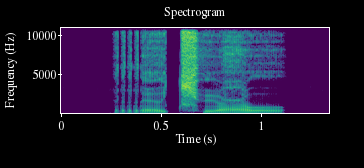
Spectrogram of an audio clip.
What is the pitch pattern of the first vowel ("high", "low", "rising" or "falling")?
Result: low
